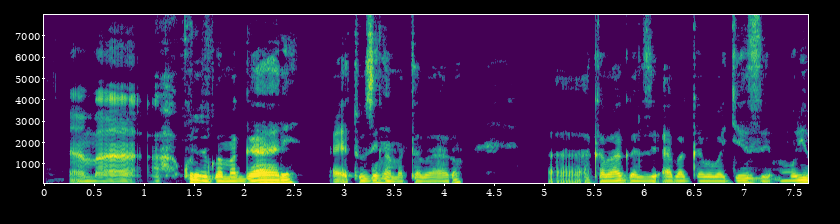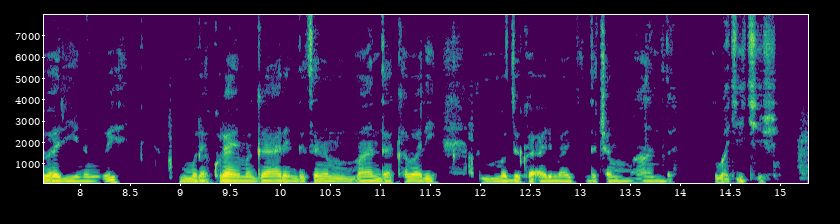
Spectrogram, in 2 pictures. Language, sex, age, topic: Kinyarwanda, male, 18-24, government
